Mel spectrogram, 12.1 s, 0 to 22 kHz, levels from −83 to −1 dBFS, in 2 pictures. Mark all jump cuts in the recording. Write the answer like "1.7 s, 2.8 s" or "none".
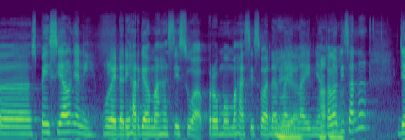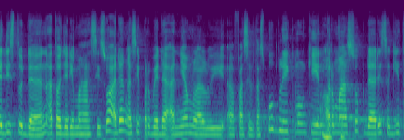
none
